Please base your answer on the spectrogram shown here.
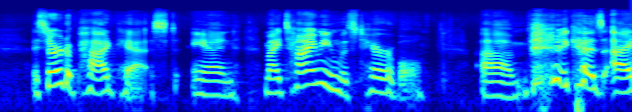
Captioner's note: laughing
